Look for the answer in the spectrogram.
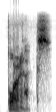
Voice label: "borax", American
